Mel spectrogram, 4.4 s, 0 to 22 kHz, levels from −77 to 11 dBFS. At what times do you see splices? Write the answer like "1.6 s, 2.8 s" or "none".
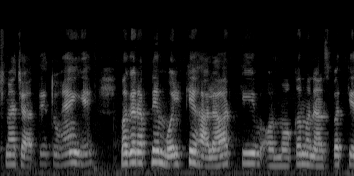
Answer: none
